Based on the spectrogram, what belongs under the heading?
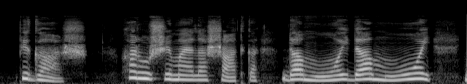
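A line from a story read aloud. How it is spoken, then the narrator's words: Quiet command. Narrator (Russian): негромко приказала глазастик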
